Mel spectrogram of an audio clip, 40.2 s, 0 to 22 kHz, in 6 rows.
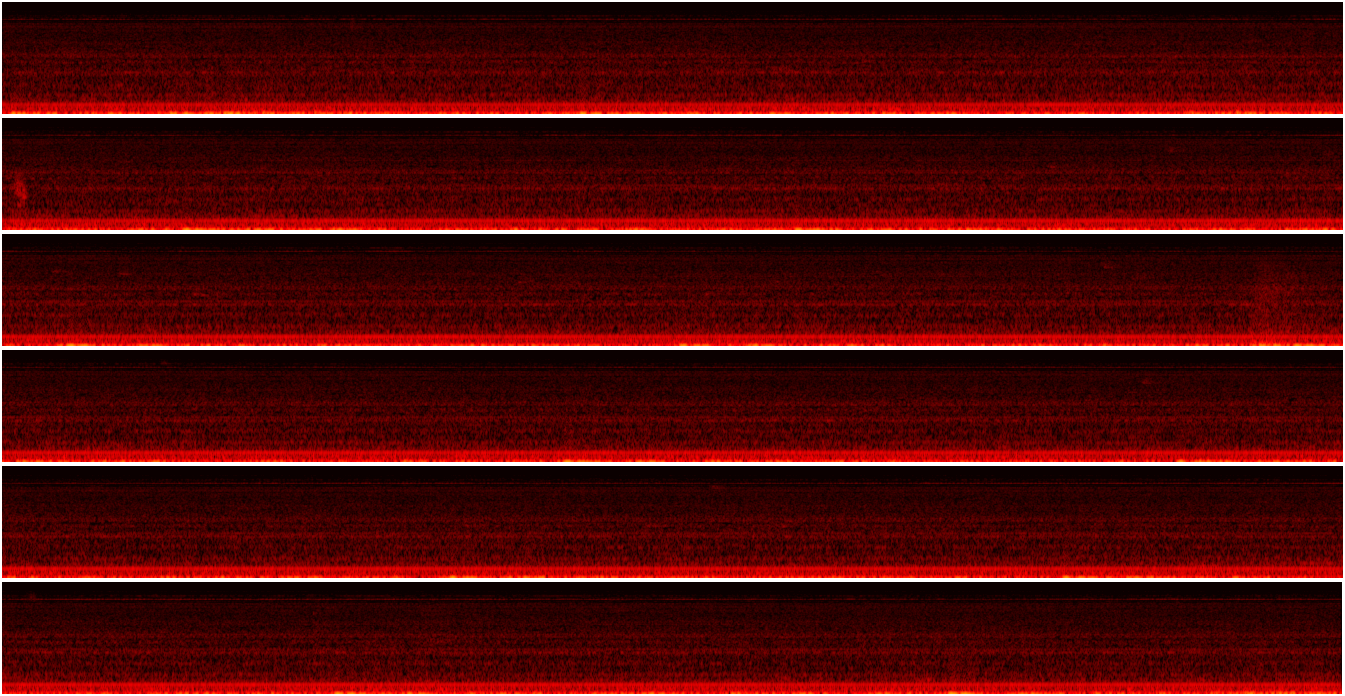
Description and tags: H4 - FOndo Cocina - Kitchen Background ambience.
ambiente de cocina, kitchen ambience
kitchen, domestic-sounds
